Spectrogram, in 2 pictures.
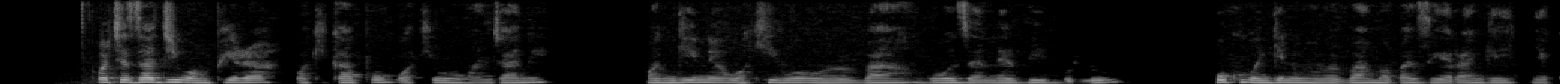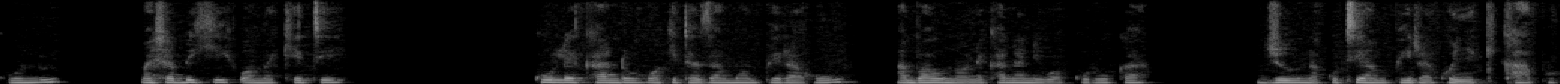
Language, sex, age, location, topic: Swahili, female, 18-24, Kisii, government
